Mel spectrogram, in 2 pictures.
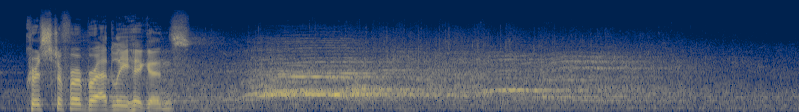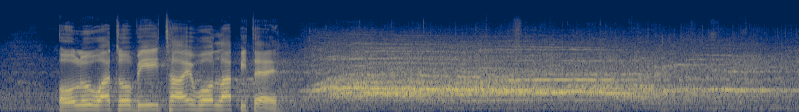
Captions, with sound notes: Christopher Bradley Higgins. (audience applauding) Oluwatobi Taiwo Lapite. (audience applauding and cheering)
